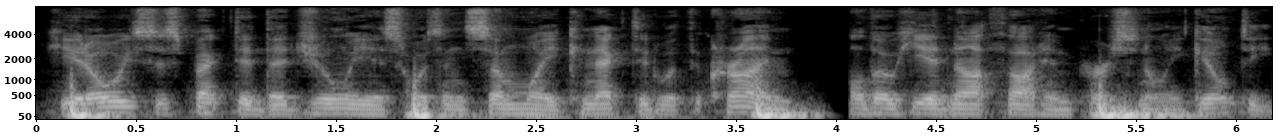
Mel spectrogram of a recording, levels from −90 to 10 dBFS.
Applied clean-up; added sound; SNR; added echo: none; Thump, thud; -2 dB; none.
